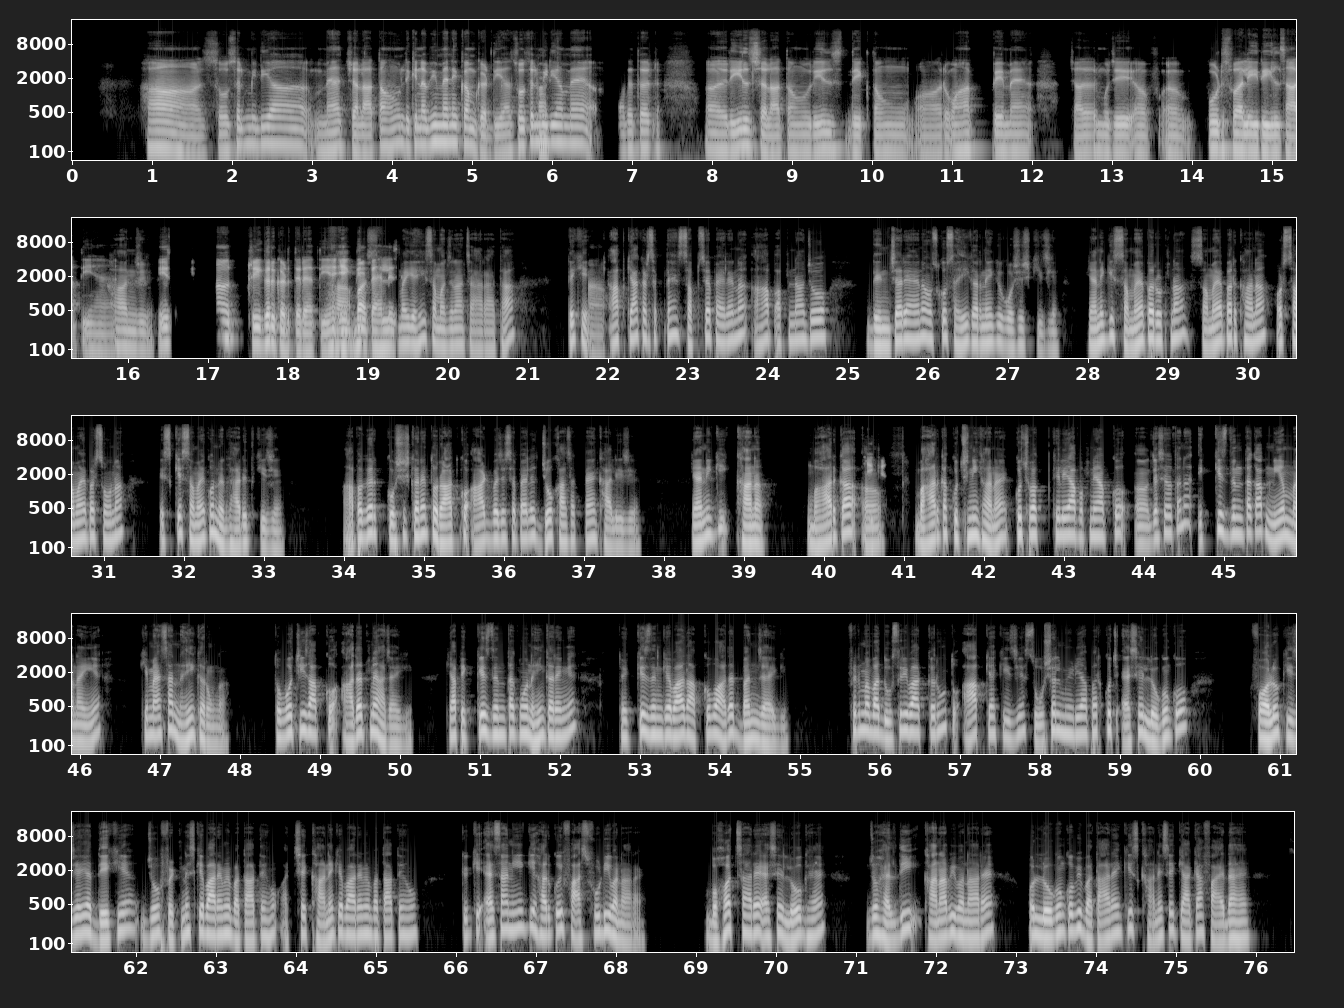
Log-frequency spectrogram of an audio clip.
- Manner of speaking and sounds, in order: in English: "फूड्स"; in English: "ट्रिगर"; in English: "फॉलो"; in English: "फिटनेस"; in English: "फास्ट फूड"; in English: "हेल्दी"
- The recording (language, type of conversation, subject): Hindi, advice, आपकी खाने की तीव्र इच्छा और बीच-बीच में खाए जाने वाले नाश्तों पर आपका नियंत्रण क्यों छूट जाता है?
